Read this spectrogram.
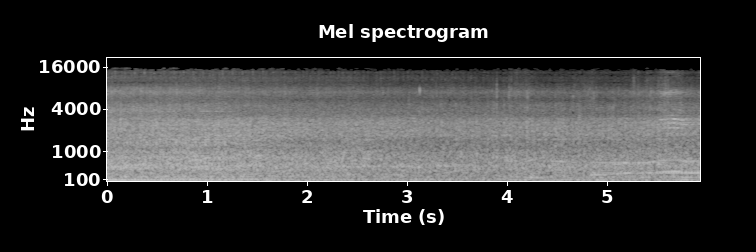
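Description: A tractor engine rumbles close by.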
